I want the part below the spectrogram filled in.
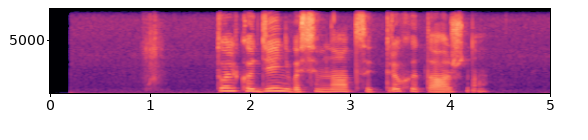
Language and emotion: Russian, neutral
